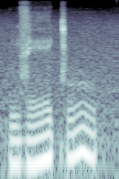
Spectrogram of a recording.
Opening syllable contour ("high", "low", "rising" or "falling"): rising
